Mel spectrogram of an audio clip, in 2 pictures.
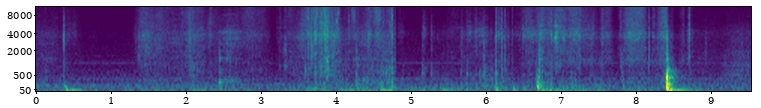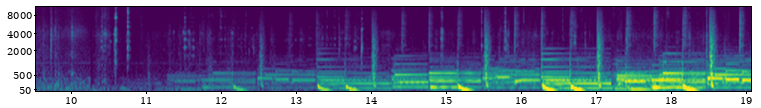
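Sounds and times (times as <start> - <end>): wrapping crinkling and rustling: 1.4 - 4.8.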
